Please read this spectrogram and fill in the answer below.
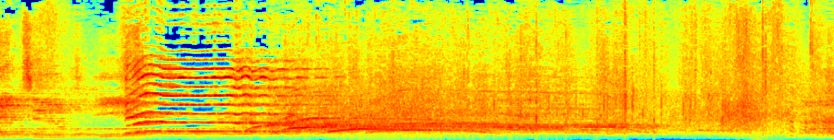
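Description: A mixed-voice a cappella group sings and holds a chord that breaks off about two and a half seconds in. The audience then cheers, whoops and applauds, and the cheering tapers toward the end.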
